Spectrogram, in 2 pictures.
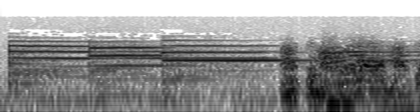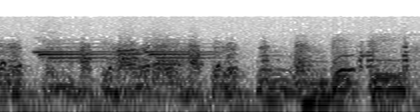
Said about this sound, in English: Now, here's a holiday wish from the NBC Chimes.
